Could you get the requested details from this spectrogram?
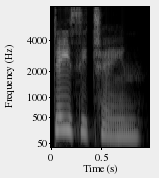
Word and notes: daisy chain: American English

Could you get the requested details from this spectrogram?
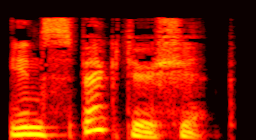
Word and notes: inspectorship: British English

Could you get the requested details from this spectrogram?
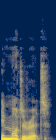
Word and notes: immoderate: British English

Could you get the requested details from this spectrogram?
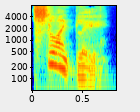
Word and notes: slightly: British English

